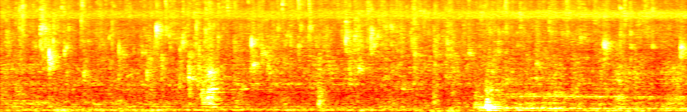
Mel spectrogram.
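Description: Water running and splashing, with scattered small splashes and knocks.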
